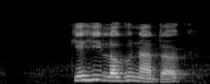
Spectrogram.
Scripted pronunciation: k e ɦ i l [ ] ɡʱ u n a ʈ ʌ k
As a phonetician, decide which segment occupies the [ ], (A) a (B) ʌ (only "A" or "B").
B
